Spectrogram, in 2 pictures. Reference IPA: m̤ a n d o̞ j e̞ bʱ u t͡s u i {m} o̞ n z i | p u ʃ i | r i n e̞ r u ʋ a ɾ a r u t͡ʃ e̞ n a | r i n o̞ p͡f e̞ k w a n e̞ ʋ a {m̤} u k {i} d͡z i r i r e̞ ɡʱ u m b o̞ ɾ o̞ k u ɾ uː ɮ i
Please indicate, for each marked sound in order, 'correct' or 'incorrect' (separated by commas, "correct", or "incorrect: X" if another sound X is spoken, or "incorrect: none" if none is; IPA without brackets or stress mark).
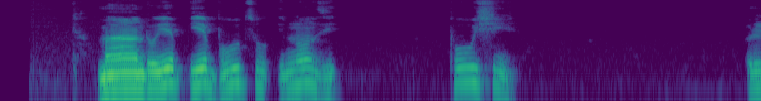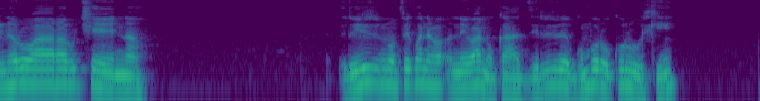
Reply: incorrect: n, incorrect: n̤, incorrect: a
